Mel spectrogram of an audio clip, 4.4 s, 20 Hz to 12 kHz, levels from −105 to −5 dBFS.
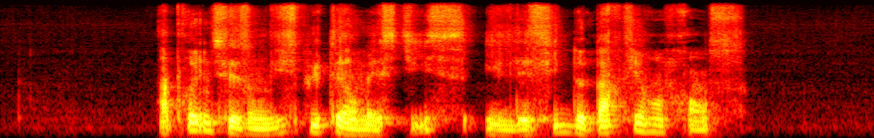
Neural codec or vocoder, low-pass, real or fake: codec, 44.1 kHz, 7.8 kbps, Pupu-Codec; 10.8 kHz; fake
